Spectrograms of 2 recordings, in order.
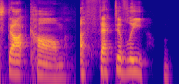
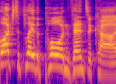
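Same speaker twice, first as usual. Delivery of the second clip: put-on Australian accent, pitched higher; 4 semitones higher, 4 dB louder than usual. Quoting Elon's jab at another man from a story, Elon quote in Australian accent. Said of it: "that's Australian".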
